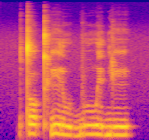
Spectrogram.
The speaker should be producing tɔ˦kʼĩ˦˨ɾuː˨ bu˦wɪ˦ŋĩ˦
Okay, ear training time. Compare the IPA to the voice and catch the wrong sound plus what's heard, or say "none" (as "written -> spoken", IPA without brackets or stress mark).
ŋ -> ɡ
